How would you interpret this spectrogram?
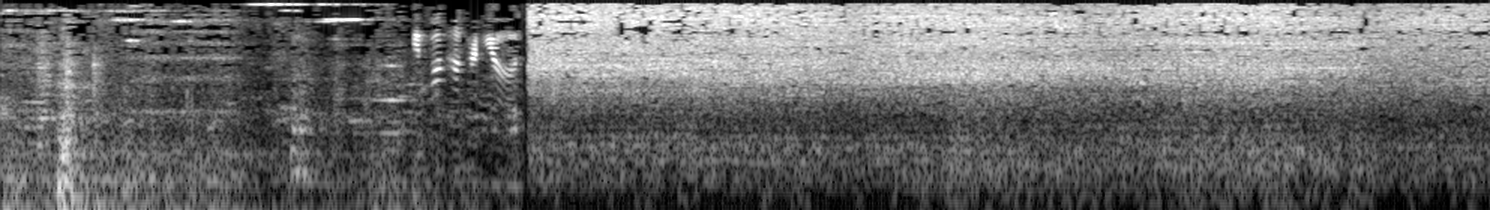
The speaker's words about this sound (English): And we've just arrived at Loughborough Station.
